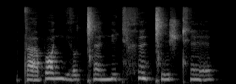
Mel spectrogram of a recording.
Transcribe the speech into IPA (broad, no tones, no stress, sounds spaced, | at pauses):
t a p ɒ nʲ a̤ ʊ̯ ǀ ɛ̃ nʲ ə c x ɛ̃ ǀ i ʃ cʰ ẽ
